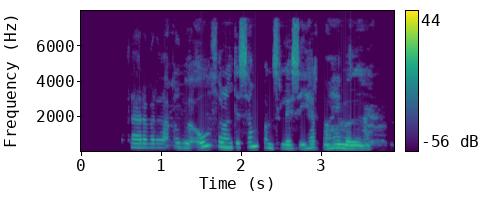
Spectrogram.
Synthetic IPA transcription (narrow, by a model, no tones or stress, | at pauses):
θaðɾaɾvɛɾðaalvɛðoːwθɔɾant̪ɪsamkanslejsɪiɦɛɾt̪̚naɦeːjmɪlɪnːʏ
